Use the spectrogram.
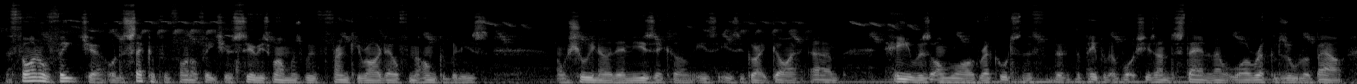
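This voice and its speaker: Male interview host, lowish voice, hesitant and chatty. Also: fairly even intonation, a little fast, a little mellow, slight background noise. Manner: hesitant, with "um"s and repeats. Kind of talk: casual interview questions.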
